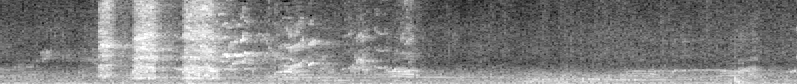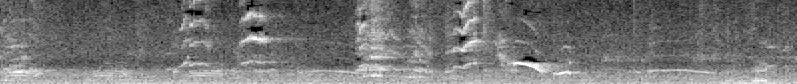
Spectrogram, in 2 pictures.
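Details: Rainbow lorikeets feeding in a backyard guava tree in Brisbane, Australia: loud harsh broadband screeches in the opening seconds, then scattered shrill chattering notes and squeaks, with a continuous background hiss.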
